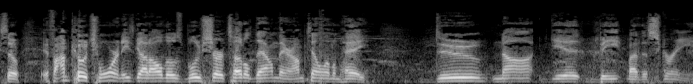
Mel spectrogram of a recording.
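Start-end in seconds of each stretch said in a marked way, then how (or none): 3.4-6.9 very slow, drawn-out, measured, emphatic instructive tone. Acting as a coach addressing huddled players, line said very slow and deliberate. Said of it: "you say it real slow like that".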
